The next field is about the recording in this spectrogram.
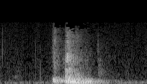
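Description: A hospital room door being opened and closed softly gives a single brief, muffled thump against a quiet background, with no voices.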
